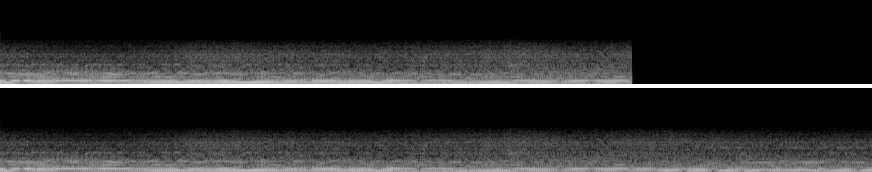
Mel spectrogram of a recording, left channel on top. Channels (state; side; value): drops out; left; at 6.4 s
